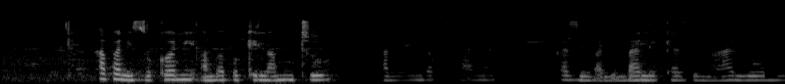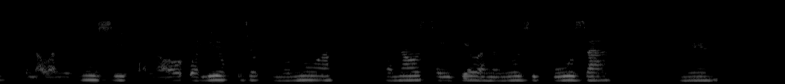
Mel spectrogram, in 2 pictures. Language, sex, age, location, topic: Swahili, female, 18-24, Kisumu, finance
